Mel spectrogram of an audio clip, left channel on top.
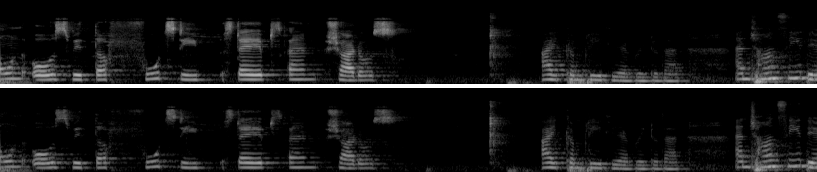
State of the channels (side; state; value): right; quieter; 5.6 dB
